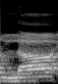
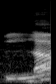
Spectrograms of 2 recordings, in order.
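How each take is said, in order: First: لا with a long aa; long vowel. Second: لا with a brief a; short vowel. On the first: Teacher shows the difference, second لا held long. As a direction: stretch out لا. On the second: Teacher shows the difference, first لا kept short. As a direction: say لا unstretched. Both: Shown as a demonstration. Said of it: "ان دونوں میں فرق ہے".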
